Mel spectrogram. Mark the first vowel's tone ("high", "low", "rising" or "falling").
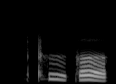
falling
